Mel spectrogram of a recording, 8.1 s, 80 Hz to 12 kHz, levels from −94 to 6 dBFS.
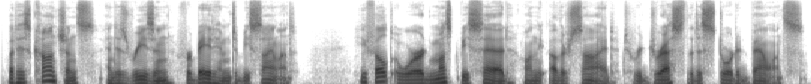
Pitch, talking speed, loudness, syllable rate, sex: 100 Hz, 200 wpm, -21 LUFS, 5.5 syllables/s, male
